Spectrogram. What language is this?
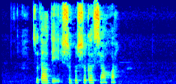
Chinese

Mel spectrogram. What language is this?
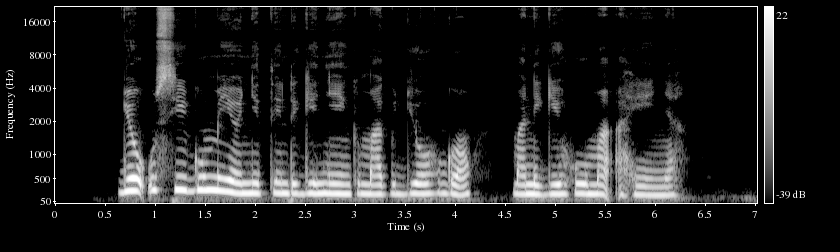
Luo (Kenya and Tanzania)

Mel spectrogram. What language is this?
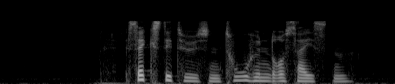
Norwegian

